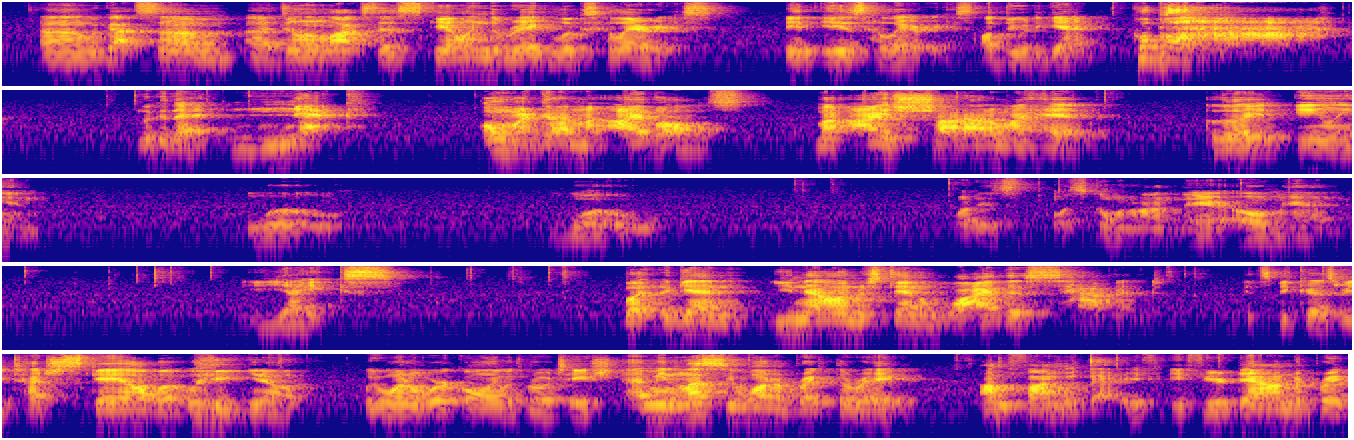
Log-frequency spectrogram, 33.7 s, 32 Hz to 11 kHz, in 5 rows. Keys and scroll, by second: 4.7 t, 25.5 ctrl+z, 28.4-29.9 typing, 31.9 ctrl+z.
